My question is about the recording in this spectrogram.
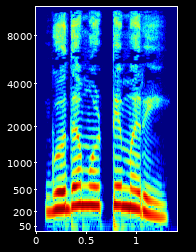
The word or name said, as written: ಗೊದಮೊಟ್ಟೆಮರಿ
